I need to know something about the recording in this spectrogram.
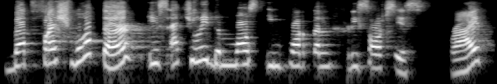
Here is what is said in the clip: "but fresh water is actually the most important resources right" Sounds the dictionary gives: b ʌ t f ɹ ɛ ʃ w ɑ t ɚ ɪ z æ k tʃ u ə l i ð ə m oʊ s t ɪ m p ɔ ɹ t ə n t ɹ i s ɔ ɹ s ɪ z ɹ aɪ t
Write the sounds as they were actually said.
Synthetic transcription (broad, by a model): b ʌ t f ɹ ɛ ʃ w ɑ t ɚ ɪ s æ k tʃ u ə l i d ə m oʊ s t ɪ m p ɔ ɹ t ə n t ɹ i s ɔ ɹ s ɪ s ɹ aɪ t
